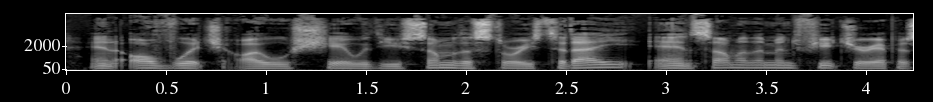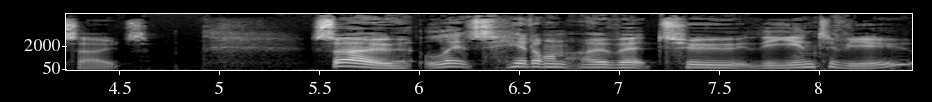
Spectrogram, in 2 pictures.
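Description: A man with an ordinary speaking voice, ordinary pitch variation and a moderate pace, on a very clean recording with a silent background. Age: 30s. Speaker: podcast host and hobby trader. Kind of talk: solo podcast monologue.

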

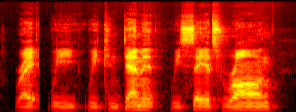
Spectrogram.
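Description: In a very clean recording with a silent background, a man with a fairly low pitch speaks at a moderate pace in an ordinary speaking voice. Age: young. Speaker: university student. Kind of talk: casual chat.

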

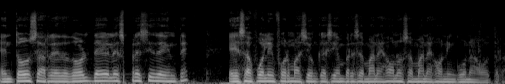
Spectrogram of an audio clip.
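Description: A man speaks at a very fast pace in a medium pitch with ordinary pitch variation. His tone is dark and mellow and somewhat breathy. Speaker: radio host. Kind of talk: casual chat.

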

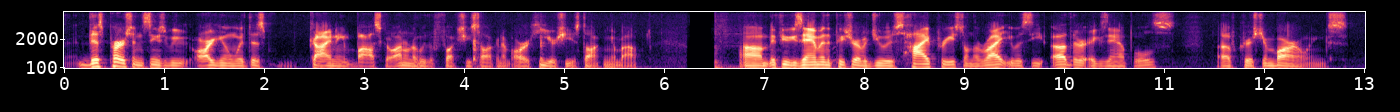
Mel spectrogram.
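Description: A man with a very deep, low pitch and an American accent talks very fast over a quiet background. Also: ordinary pitch variation. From US South. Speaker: podcast co-host. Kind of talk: casual chat.

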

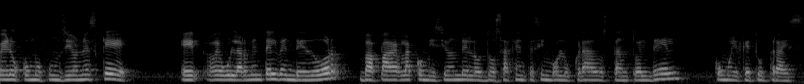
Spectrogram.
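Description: At a medium pitch, a woman speaks in a flat monotone at a moderate pace. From Mexico-US border, Piedras Negras area. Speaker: real estate agent. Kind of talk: interview.

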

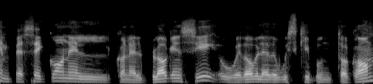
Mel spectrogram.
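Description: A man of medium pitch with a bright, sharp tone, dry, close sound with no echo, and a very clean recording with a silent background. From Las Palmas de Gran Canaria, Canary Islands. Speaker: whisky industry worker and blogger. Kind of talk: interview.

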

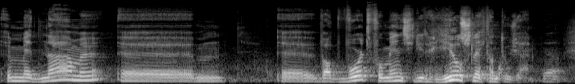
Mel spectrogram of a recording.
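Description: A man's voice with very wide pitch swings. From Netherlands, Den Bosch. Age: 40s. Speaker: entrepreneur and foundation founder. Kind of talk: interview. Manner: halting.

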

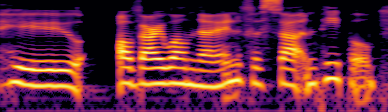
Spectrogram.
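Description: A woman's voice at a medium pitch. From Middle East. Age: 30s. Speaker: dentist. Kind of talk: casual chat.

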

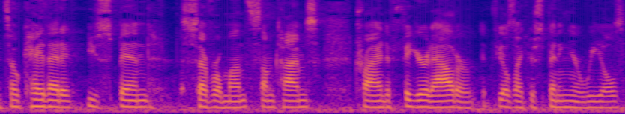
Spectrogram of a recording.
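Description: Speech comes at a fairly quick pace with fairly even intonation. Room echo is audible. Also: man, medium pitch for a man. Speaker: gymnastics coach. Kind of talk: casual monologue. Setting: gym, walking around. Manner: rambling, filler-heavy.

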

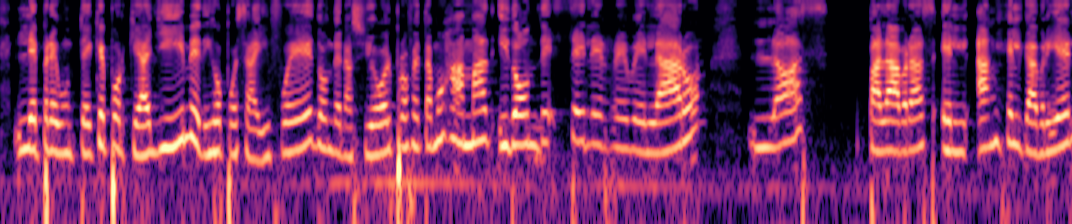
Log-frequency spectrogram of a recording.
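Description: On a very clean recording with a silent background, a woman speaks at a very slow pace. Her fairly high voice has a bright, sharp tone and ordinary pitch variation. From Venezuela. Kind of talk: casual interview. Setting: studio.

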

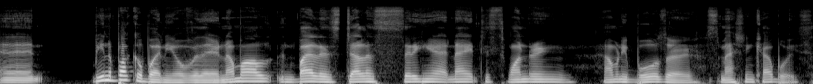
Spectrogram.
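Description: In a very clean recording with a silent background, a man has an ordinary speaking voice, a medium pitch, ordinary pitch variation and a moderate pace. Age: 20s. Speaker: podcast co-host. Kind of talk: casual chat.

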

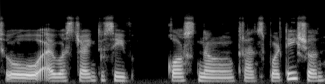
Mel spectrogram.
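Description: The sound is dry and close with no echo as a woman speaks at a fairly slow pace and a fairly low pitch. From Mindanao, Philippines (Cotabato City). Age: 20s. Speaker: podcaster, teacher. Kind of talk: casual personal monologue.

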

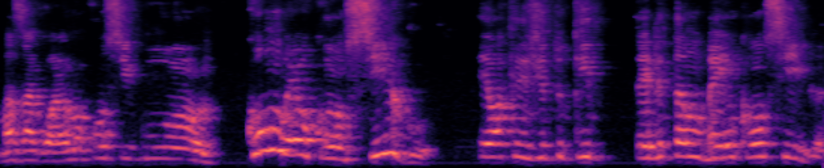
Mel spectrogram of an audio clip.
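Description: This man talks in a high pitch with lively intonation. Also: moderate pace. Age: 40s. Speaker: IT professional. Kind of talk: casual chat.

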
